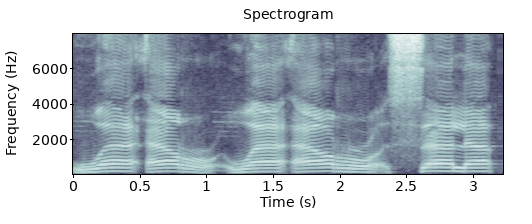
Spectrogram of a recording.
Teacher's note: সা আবার সিন পাতলা, অনেকে সব ভারী করে ফেলেন, বলে ফেলেন ওয়া আর সল, এইভাবে না, ওয়া আর সালা, ওয়া আর সালা আলাইহিম তয়রান, ত ভারী, র ভারী, রন।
